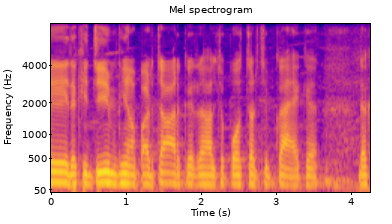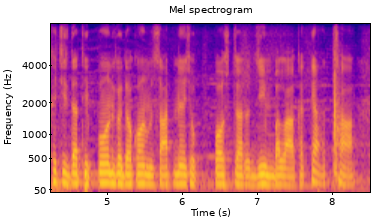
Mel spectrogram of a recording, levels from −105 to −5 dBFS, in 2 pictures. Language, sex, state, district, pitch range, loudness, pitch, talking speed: Angika, male, Bihar, Begusarai, 115-130 Hz, -20 LUFS, 120 Hz, 190 wpm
